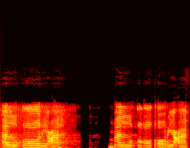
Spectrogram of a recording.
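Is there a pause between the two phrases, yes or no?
yes. There is a pause between the two phrases.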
